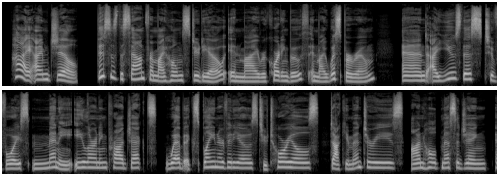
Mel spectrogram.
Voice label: Studio Sample

